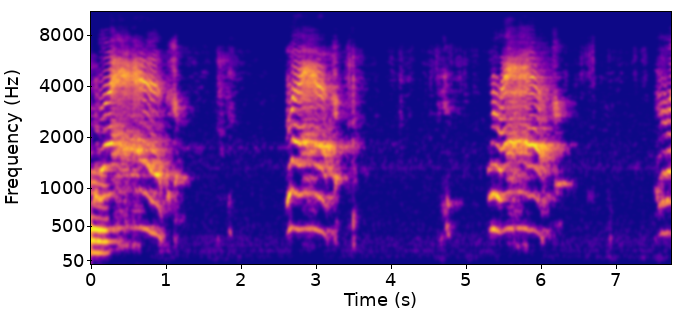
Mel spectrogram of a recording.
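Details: Strong, active male newborn after vernix and blood clot cleaning; loud, high-pitched crying in long bursts with clear breaths between, no murmur and no respiratory distress, a normal healthy newborn cry.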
